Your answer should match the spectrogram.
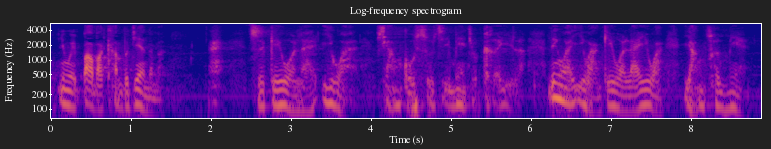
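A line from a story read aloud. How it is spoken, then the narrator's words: Quiet. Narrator (Chinese): 女儿小声地说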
